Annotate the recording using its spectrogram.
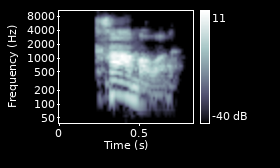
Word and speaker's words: Kamala: It's not, it's Kamala.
